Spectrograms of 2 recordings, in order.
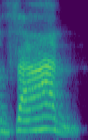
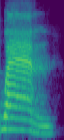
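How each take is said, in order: First: The word starts with a clear V. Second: The word starts without a clear V. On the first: The speaker calls it right. "You get on a" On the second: The speaker calls it wrong. "You don't get on a"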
